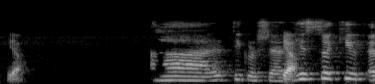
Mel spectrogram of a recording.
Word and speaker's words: Hrithik Roshan: I just The H is yeah, yeah. silent, so I mean, just say that Hrithik Roshan. Yeah. Hrithik Roshan.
